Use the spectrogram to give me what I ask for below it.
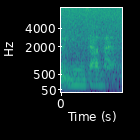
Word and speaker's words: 인사말: 4 말이에요 인상 알이에요 인사말 잘못 발음을 알고 있는 경우 사이 소리는 틀리게 되어 발음을 제대로 알고 있어야 돼 인사 말이야 머리 마리아 머리 말이야 이렇게 뭐라고 하는거 보니까 머리 말이에요 머리만 인사말 이게 표준 발음 이기 때문에 살 소리 얻는 게 정상입니다 그렇게 해서 올바른 발음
